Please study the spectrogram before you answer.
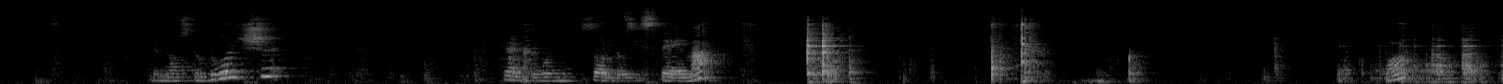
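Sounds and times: plates clattering on hob: 8.0s - 8.7s, 13.6s - 15.0s.

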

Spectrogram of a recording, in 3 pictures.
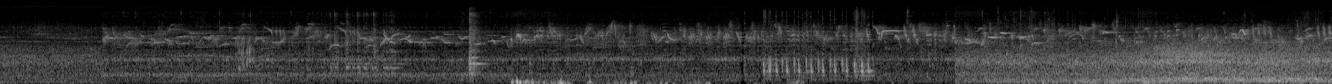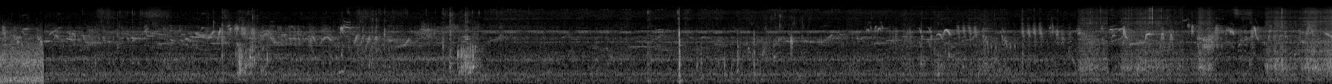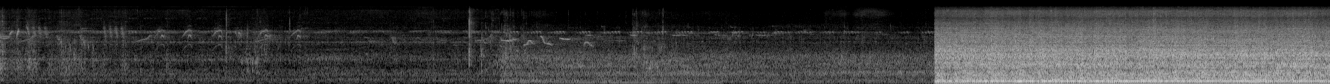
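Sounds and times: birds chirping: 0.0s - 17.7s, 31.4s - 39.9s
high insect drone: 0.0s - 37.1s
rushing noise: 36.0s - 39.9s.

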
